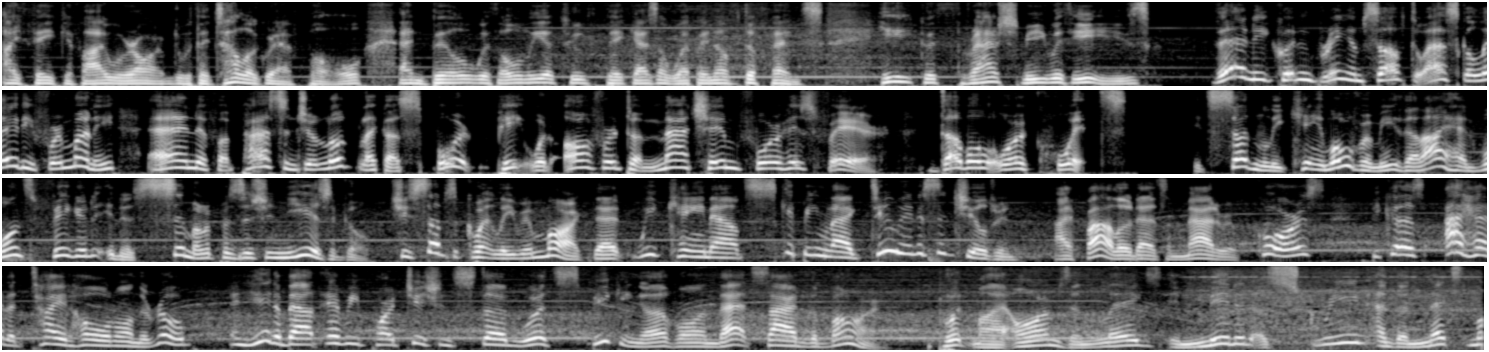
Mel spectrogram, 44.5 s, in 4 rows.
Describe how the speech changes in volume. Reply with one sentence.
The loudness of the speech stays about the same.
